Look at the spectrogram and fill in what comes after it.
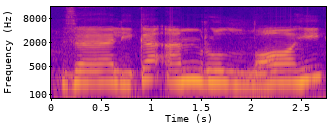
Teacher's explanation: لفظ اللہ کو پر پڑھنا ہے کیونکہ لفظ اللہ سے پہلے پیش ہے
